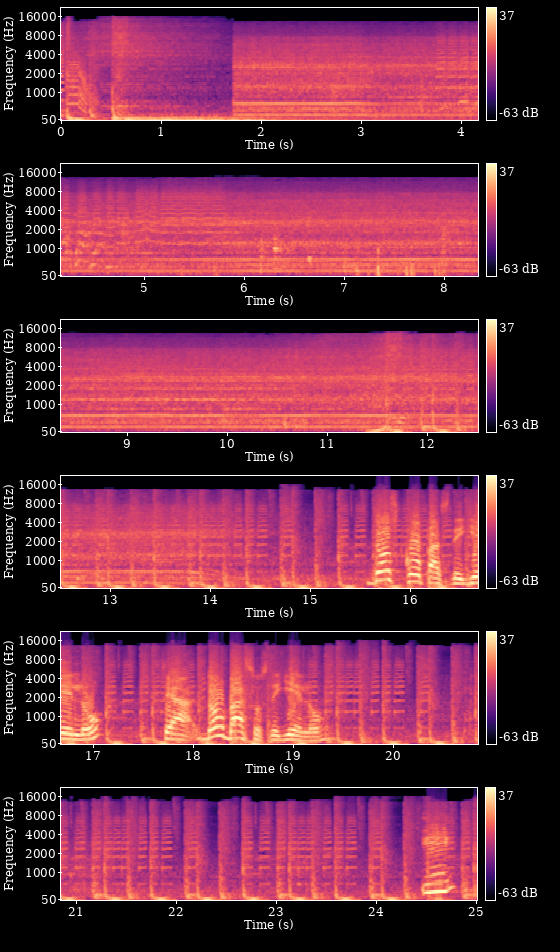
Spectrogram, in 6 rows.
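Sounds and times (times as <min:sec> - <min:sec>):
music beat: 0:00.0 - 0:06.3, 0:11.3 - 0:25.0
blender motor whine: 0:01.6 - 0:16.6.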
